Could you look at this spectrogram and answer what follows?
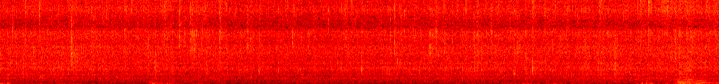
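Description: Heavy, untimely rain pours down during a storm at a rural home, a dense, even hiss of downpour on surfaces that runs for several seconds with no voices, water rising onto the verandah.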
